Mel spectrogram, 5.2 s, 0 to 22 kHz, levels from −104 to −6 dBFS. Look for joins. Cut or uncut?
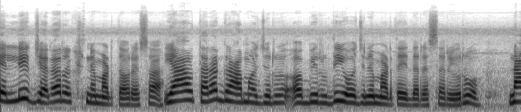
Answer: cut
